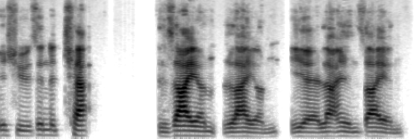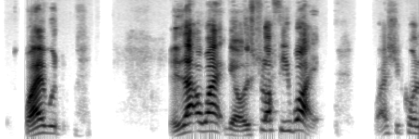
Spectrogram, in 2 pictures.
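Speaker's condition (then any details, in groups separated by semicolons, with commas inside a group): No condition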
